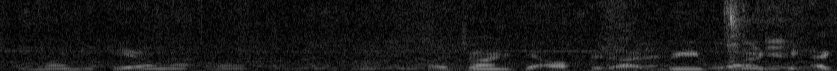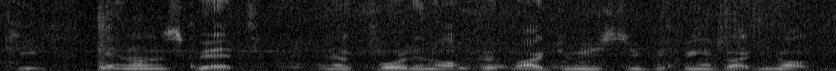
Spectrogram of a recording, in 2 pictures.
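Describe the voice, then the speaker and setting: A man's medium-pitched voice moves fairly quickly with fairly even intonation, noticeable background noise behind it. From England (Bristol). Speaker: homeless man, interviewee. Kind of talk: casual street conversation. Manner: halting, repetitive.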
